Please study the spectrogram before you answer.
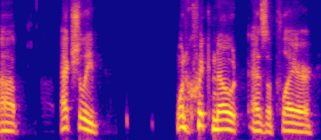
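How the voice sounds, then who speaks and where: A man playing a tabletop game, chatting casually in hesitant, halting phrases. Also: mid-range voice, expressive, a little mellow.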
